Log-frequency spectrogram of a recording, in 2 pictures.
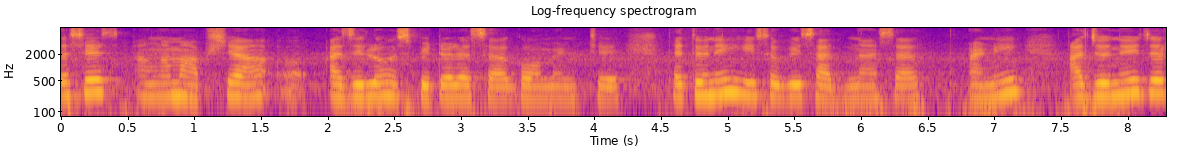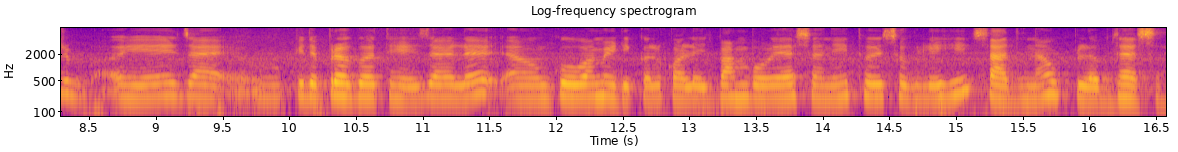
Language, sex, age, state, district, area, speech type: Goan Konkani, female, 60+, Goa, Bardez, rural, spontaneous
